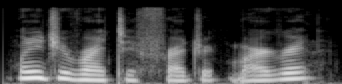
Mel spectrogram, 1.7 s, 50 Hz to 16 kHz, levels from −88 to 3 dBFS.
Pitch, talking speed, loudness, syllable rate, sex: 200 Hz, 245 wpm, -17 LUFS, 8.3 syllables/s, female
